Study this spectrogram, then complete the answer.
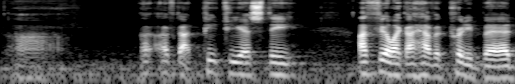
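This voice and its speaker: Vocal fry in an American accent, with fairly even intonation and long, frequent pauses. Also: man, medium pitch for a man, moderate pace. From New York City, Staten Island. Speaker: war veteran. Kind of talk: oral history interview. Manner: halting, many fillers.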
